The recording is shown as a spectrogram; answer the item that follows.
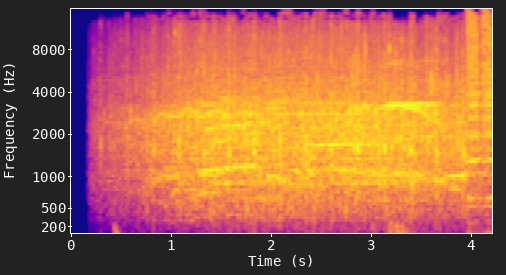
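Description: Studio audience applauding and cheering, building up over the first second and then holding steady.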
